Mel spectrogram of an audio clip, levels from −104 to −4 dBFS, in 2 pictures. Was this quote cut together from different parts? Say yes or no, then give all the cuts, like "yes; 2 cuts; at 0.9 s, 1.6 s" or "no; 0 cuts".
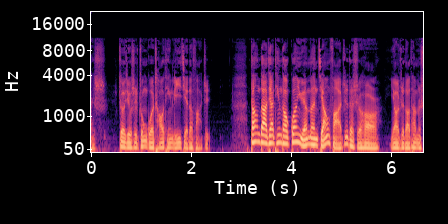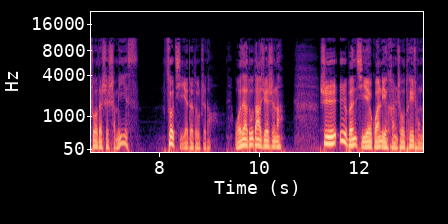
yes; 1 cut; at 9.3 s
